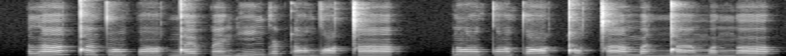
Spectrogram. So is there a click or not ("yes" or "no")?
yes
